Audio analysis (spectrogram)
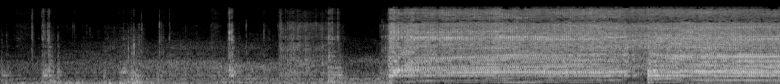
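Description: A power saw cuts through a sheet of plexiglass, starting abruptly about halfway in as a loud, steady, high-pitched whine after quieter clattering handling noises, with a brief dip near the end.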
